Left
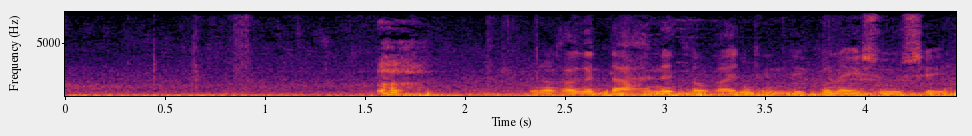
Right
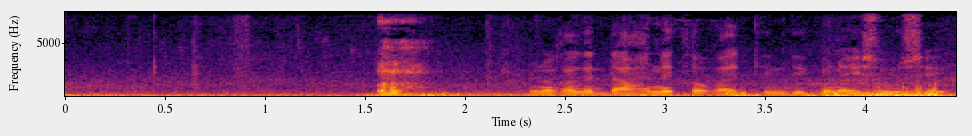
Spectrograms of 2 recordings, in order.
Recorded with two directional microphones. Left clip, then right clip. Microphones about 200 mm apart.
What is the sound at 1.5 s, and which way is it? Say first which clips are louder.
Speech: right 4 dB; 15° right (ahead or behind).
